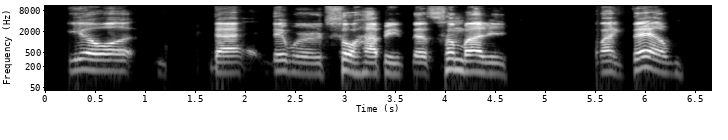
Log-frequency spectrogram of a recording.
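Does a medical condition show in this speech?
Yes: cerebral palsy; from birth, premature, lack of oxygen, infant stroke, past surgeries.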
